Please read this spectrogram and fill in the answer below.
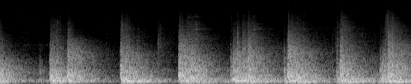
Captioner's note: crowd stomping their feet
